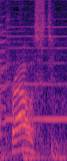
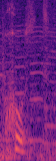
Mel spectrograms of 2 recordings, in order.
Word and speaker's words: Proust: Well, look, it's not Proust. It's pronounced Proust.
